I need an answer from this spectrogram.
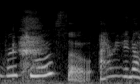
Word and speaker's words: Virtuoso: Not virtuous. It looks like virtuoso.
